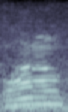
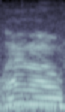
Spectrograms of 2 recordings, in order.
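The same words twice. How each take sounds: First: The name is said with a Spanish pronunciation. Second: The name is said with a Texan English pronunciation. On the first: This is how the name is said in Spanish. "the Spanish pronunciation would be more like Lano" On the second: This is how locals in Texas say the name. "we call it Lano here in Texas"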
